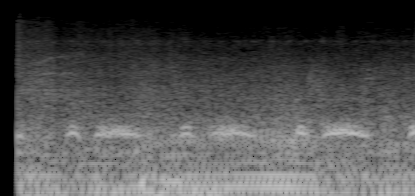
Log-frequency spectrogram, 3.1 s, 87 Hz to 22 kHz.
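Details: Spotted dove giving 'âm bầu' (thổ bầu) style cooing, recorded on the afternoon of 28 November: mellow low coos in short phrases repeated about every second, over a steady low rumbling hum.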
